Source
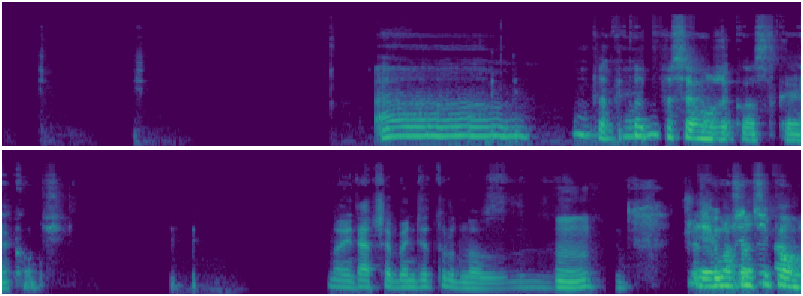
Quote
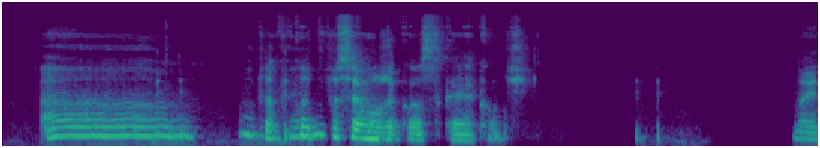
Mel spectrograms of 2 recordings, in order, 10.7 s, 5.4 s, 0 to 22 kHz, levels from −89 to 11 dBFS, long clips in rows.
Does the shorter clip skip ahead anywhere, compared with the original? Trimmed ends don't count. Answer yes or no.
no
